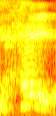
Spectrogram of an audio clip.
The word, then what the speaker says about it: Hay: My last name used to be Hay, and I had to spell it. – Right. – H-A-Y. – Right. – So there's no S, there's no E. And like my first name, probably 80% of the times people spell it C-L-A-I-R.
